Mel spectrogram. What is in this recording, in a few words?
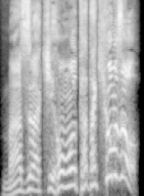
variable chant, jp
